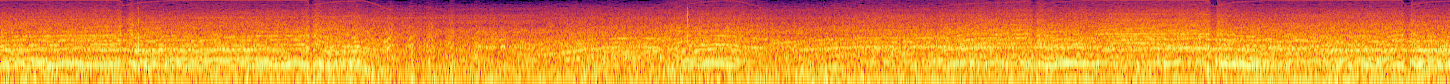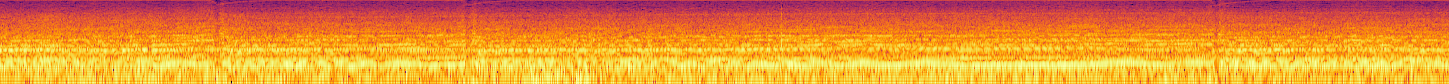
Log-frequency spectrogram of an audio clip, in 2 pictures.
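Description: A racing car engine screams at high revs, dropping in pitch for braking and rising through the gears.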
